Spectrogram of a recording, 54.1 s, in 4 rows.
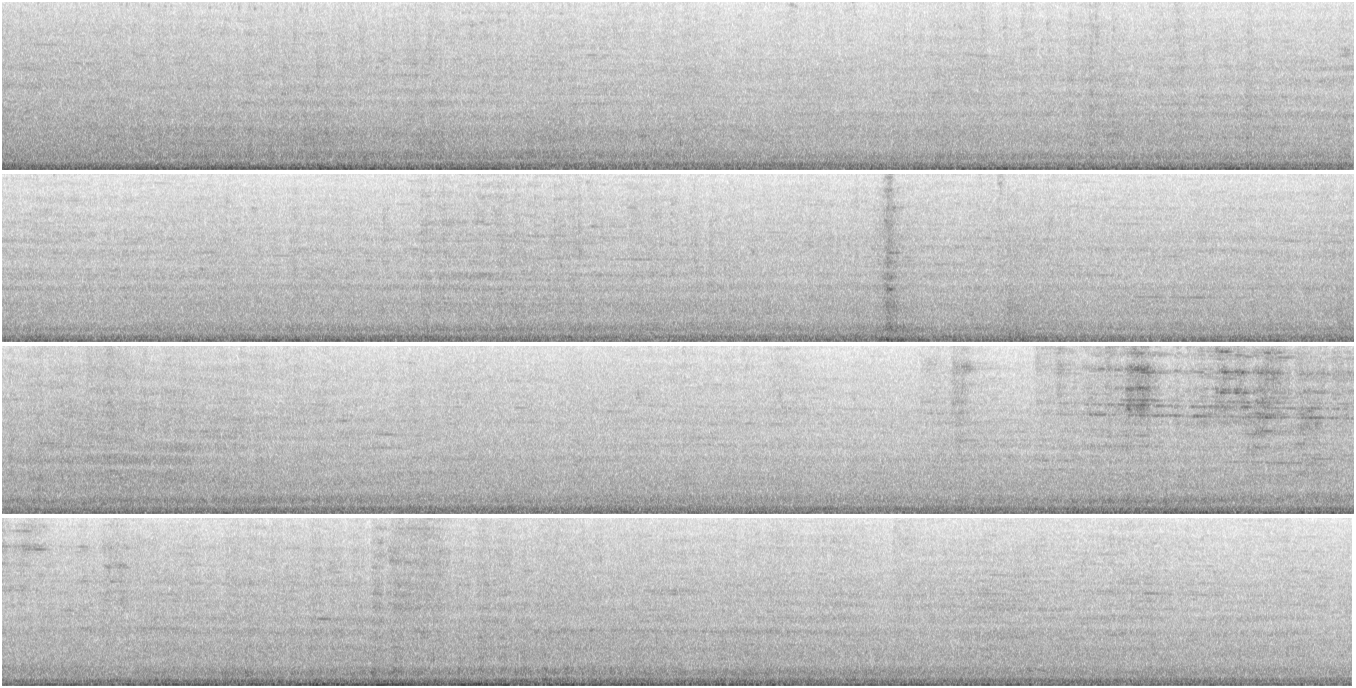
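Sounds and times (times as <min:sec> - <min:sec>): steel wheels rumbling on rail: 0:00.0 - 0:54.0
high metallic squeal: 0:37.4 - 0:42.1.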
